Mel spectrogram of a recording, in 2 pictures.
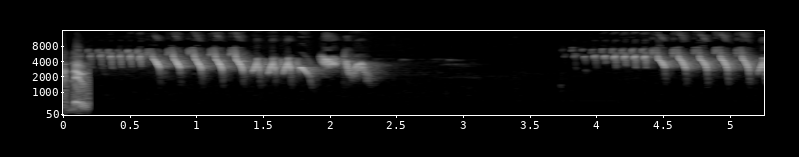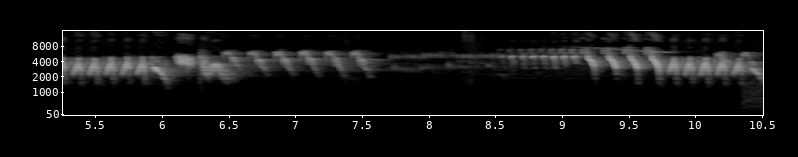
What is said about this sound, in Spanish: Pero un canto de un pajarito y decir... Para, parar, fíjate, ahí te voy a poner un cantito de pajarito.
